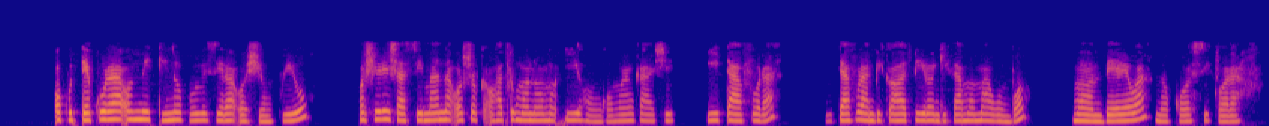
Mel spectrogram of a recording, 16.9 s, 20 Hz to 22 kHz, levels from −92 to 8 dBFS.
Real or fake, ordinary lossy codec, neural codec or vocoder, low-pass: fake; MP3, 32 kbps; codec, 16 kHz, 16 kbps, FunCodec, trained on LibriTTS, 50 frames a second; 5.4 kHz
